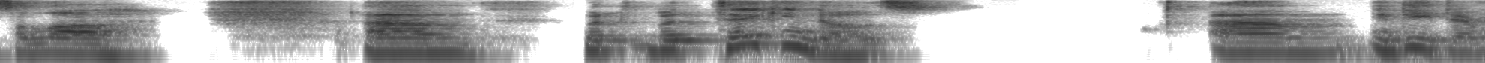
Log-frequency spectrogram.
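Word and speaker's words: صلاة: So taking this example of these words like we very often say salat these days with the final T, but the proper classical Arabic pronunciation is salah.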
